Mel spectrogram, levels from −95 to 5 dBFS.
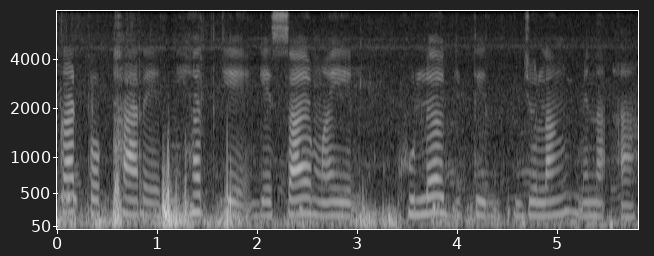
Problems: constant background noise, continuous background conversations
